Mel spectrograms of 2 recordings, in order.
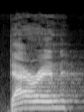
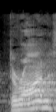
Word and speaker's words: Derron: out and work for Darren Derron sorry got your name wrong she's out the boss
